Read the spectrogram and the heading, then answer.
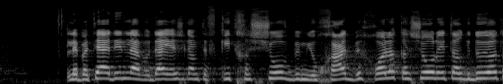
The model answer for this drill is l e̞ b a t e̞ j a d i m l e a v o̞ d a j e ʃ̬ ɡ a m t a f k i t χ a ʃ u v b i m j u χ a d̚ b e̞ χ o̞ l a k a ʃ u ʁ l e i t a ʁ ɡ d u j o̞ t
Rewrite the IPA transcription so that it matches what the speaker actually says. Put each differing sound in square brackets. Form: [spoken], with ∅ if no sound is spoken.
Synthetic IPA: l e̞ b a t e̞ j a d i [n] l e a v o̞ d a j e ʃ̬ ɡ a m t a f k i [d] χ a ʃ u v b i m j u χ a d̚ b e̞ χ o̞ l a k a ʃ u ʁ l e i t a ʁ ɡ d u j o̞ t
